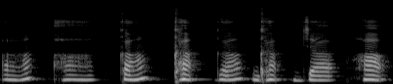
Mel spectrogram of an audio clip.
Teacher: కంఠము నుండి పుట్టిన వర్ణములను కంఠ్యములందురు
